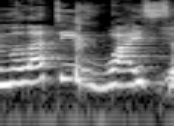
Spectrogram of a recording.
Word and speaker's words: Melati Wijsen: Did I say your name right? Did I pronounce that right? – Yeah, you said it good. It's good. Melati Wijsen. – Yeah. Wijsen. – Wijsen. Okay.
